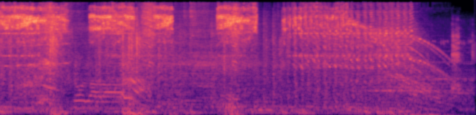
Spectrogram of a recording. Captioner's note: speaking foreign language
